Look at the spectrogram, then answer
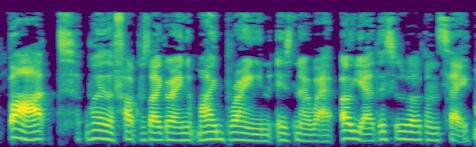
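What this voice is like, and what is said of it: Slightly croaky voice. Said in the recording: “Is my voice croaky, by the way? I feel like my voice is a little bit croaky, probably from a bit of a heavy weekend.”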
